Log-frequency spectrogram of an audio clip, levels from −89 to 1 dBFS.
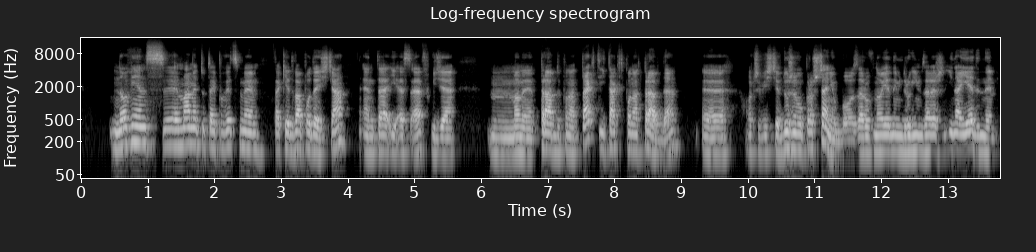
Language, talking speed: Polish, 145 wpm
